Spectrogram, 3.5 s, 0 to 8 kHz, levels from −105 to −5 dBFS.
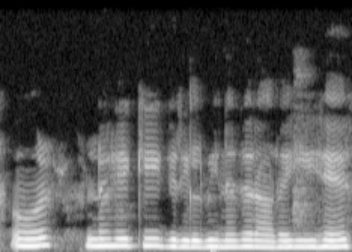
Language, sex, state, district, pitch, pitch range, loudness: Hindi, female, Uttar Pradesh, Saharanpur, 205 Hz, 195-220 Hz, -11 LUFS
